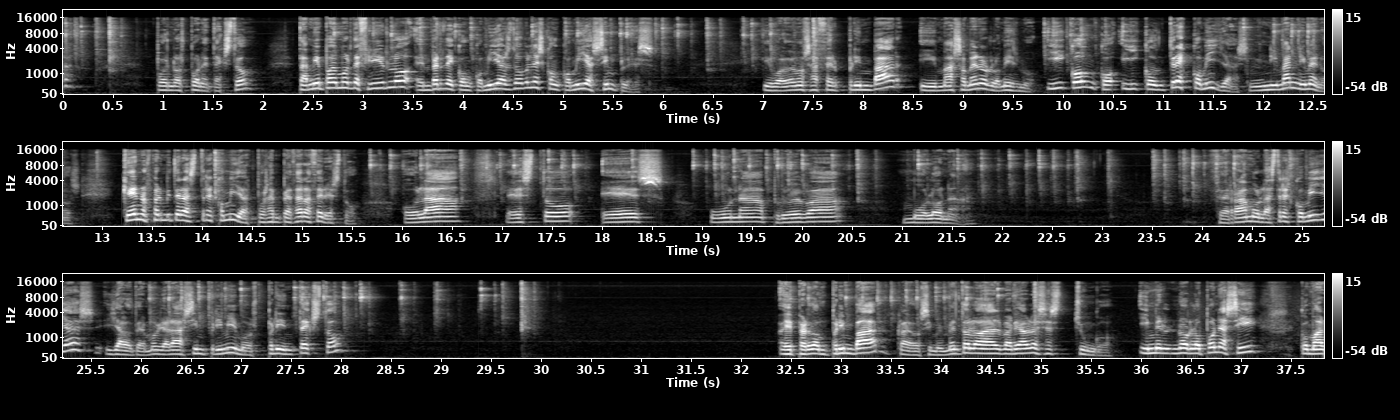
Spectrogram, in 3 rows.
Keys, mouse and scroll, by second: 0.0-7.5 typing, 9.6-24.8 typing, 25.9-29.7 typing, 32.4-35.4 typing, 36.7-37.8 typing.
